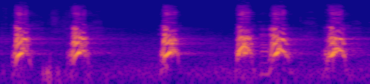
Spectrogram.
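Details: Pembroke Welsh corgi barking while playing disc golf, six sharp barks in uneven bursts over four seconds, spaced about half a second to a second apart, with a faint whimper between the first two.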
